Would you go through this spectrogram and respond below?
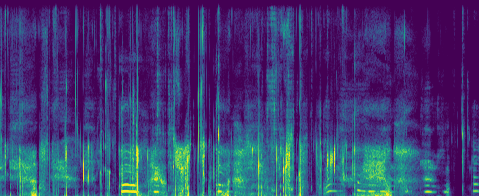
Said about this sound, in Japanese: ほら、頑張ってケーキも食べましょうね。もぐもぐして、はい、こっくん、おいしかった よかった。たくさんあるからじっくり味わって食べてね。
